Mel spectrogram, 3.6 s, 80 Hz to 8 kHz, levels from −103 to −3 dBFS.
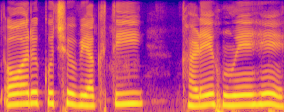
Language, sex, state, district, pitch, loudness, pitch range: Hindi, female, Madhya Pradesh, Bhopal, 230 Hz, -11 LUFS, 215-245 Hz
